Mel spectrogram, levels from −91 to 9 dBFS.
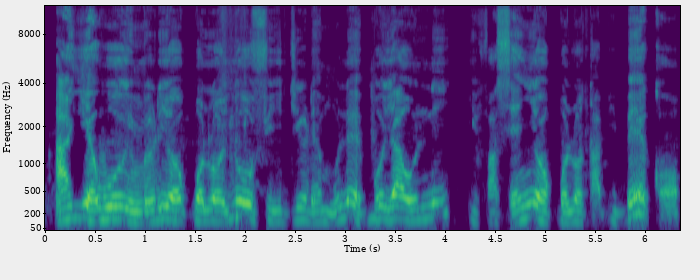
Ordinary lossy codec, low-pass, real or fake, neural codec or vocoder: none; none; real; none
